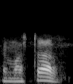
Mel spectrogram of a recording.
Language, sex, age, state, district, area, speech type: Santali, male, 30-45, West Bengal, Uttar Dinajpur, rural, conversation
